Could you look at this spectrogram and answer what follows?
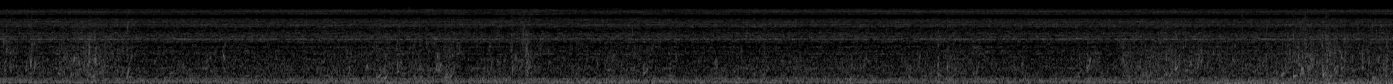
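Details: Steady high-pitched whine of an ultrasonic scaler with hissing water spray and suction gurgle, removing tartar during a dental scaling (cleaning).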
